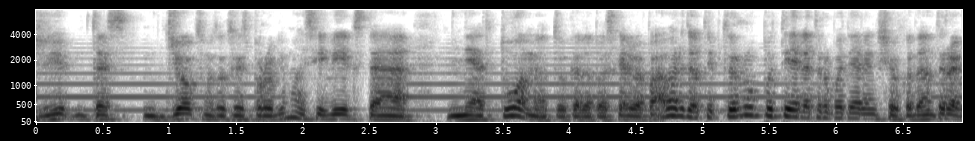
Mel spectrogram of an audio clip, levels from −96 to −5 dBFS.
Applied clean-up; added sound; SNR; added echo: none; Brass instrument; 18 dB; reverberation time 0.2 s.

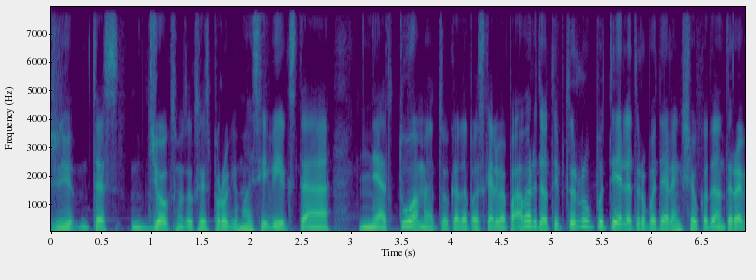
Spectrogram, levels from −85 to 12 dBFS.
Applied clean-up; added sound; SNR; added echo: none; none; none; none.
